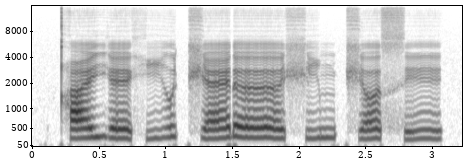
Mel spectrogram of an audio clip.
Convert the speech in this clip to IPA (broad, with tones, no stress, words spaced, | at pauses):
qʰæ˨˥jɛ˩˧˩xi˨˥o̯t͡ʃæ˨˥ ɾɜː˧˥˧ʃi˧˥˧mt͡ʃʌ˧˥˧sɪ˧˥˧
